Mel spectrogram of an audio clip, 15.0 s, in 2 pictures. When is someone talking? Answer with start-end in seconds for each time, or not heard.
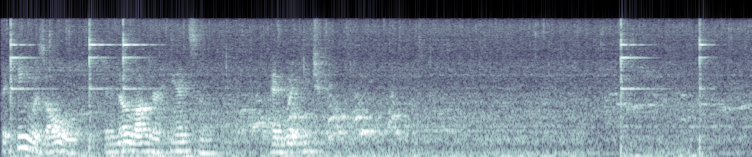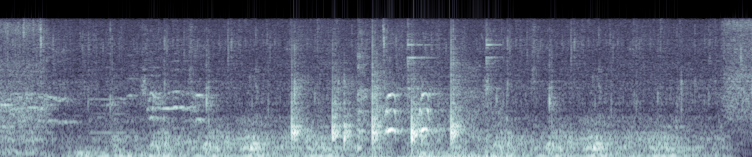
0.0-3.2.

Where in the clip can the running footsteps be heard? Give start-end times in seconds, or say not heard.
10.4-12.1.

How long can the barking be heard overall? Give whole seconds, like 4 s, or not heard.
3 s.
